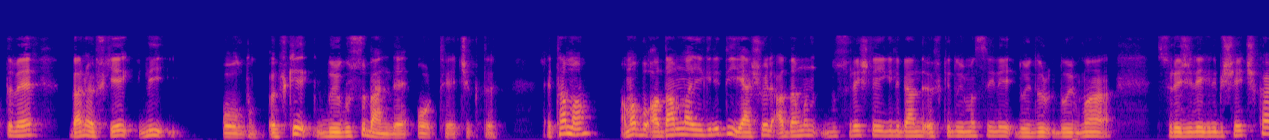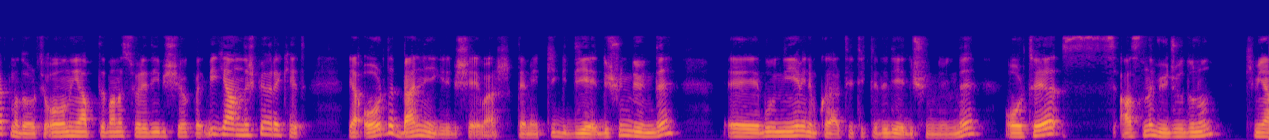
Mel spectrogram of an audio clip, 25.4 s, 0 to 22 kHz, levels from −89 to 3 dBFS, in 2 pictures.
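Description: No technical faults can be heard anywhere in this speech.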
